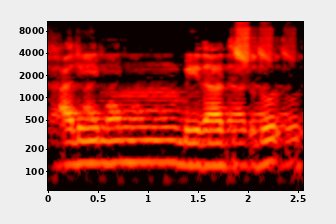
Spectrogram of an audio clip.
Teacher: اب تنوین کے بعد با آ گیا تو ہم نے اس کو کیا کیا ہے، ہلکی سی میم سے بدل دیا ہے، جیسے علیم۔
